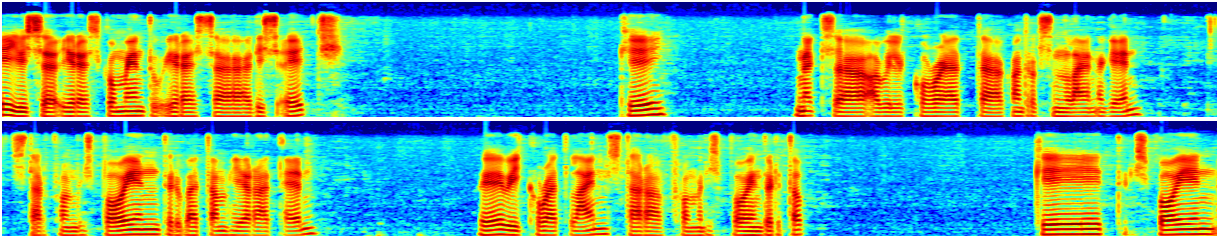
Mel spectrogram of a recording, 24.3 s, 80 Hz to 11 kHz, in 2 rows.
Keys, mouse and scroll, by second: 0.7 click, 2.7 middle click, 4.3 click, 5.8 middle click, 7.0 click, 7.9 middle click, 11.4 click, 14.9-15.6 typing, 16.1 Return, 17.3 click, 17.8 scroll down 1, 18.1-18.8 scroll up 1, 19.3 click.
